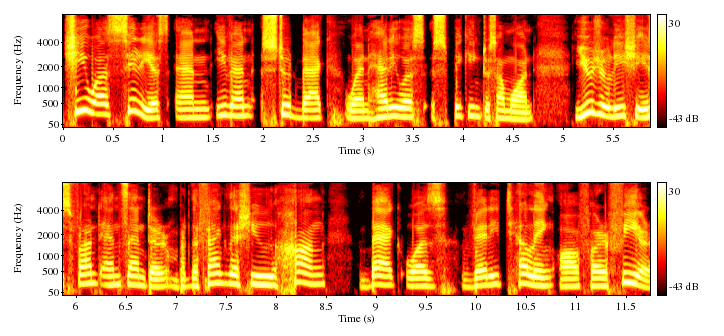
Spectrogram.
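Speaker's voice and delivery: plain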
